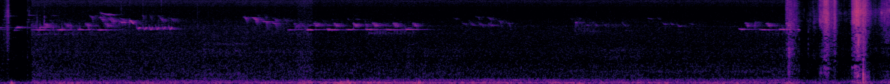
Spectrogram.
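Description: Songbirds singing in short, high chirping phrases every few seconds over a faint low rumble. A run of sharp steps begins near the end.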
